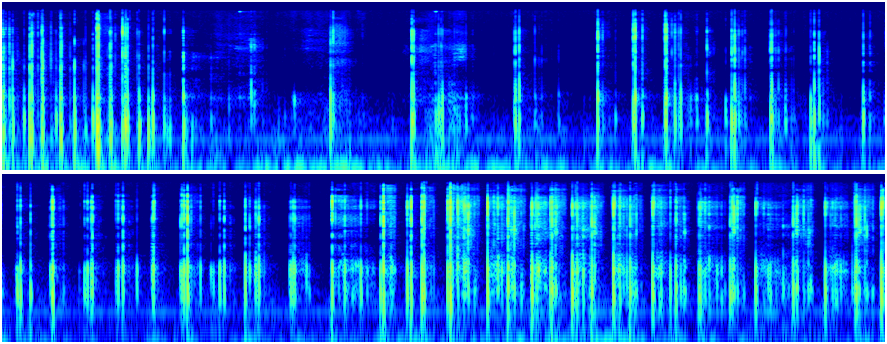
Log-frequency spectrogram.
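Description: A textured cosmetic bag is tapped with a quick, uneven run of short, dry, crinkly taps that die away almost instantly, over a faint steady low hum. The taps grow denser and brighter in the last few seconds.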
